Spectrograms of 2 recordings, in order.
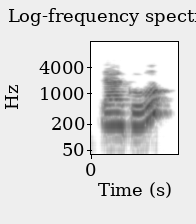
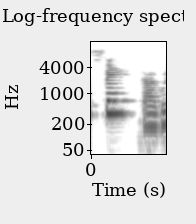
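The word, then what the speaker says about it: ce: 소리를 일단 내주시고 그리고 스페인 현지에서는 사실 th, 번데기 발음으로 내주셔야 돼요. 즉 스페인 현지에서는 이 C라는 알파벳을 읽을 때 세라고 네, 발음을 하게 된다라는 거죠. 한번 해주실까요? 세. 네, 그렇게 중남미에서는 그냥 편하게 세라고 해주시면 되시고요. 그 다음 알파벳은 대.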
